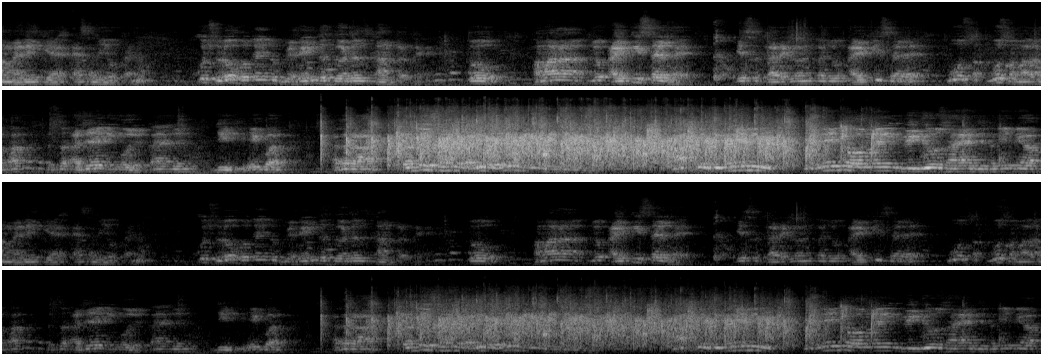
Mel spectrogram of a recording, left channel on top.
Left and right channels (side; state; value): right; quieter; 10.7 dB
